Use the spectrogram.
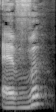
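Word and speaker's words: ευ: So instead of A, you pronounce the combination as EV, as in BEV, if the combination is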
